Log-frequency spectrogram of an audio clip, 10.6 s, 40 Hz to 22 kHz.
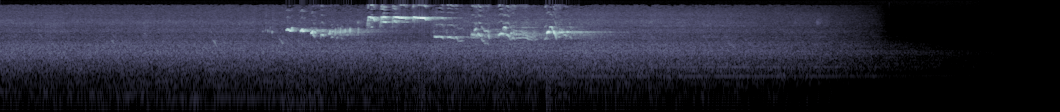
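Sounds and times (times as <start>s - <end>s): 
quiet background hiss: 0.0s - 8.7s
European robin Erithacus rubecula singing: 2.1s - 6.2s.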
